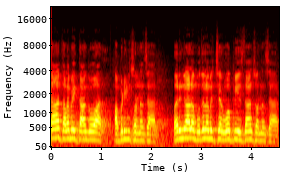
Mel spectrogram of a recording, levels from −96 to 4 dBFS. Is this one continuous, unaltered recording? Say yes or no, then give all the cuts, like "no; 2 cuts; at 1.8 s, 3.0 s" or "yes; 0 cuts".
no; 1 cut; at 1.1 s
